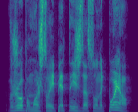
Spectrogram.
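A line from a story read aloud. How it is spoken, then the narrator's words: Officer's loud bark. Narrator (Russian): гаркнул участковый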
